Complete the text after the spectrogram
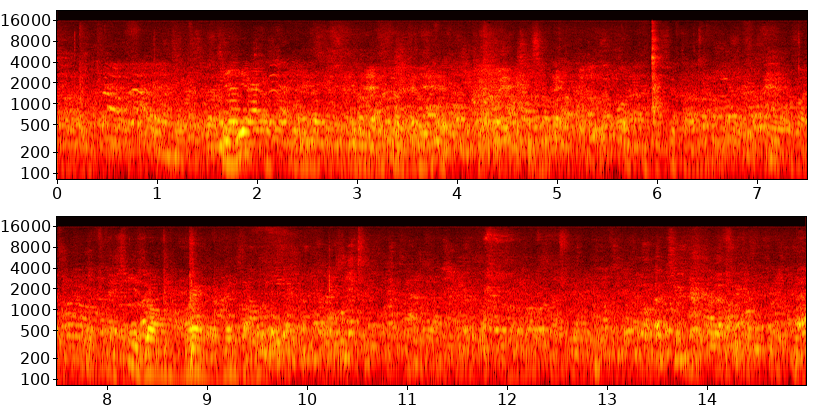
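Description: A crowd of spectators chatters and calls out from the sidelines outdoors.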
